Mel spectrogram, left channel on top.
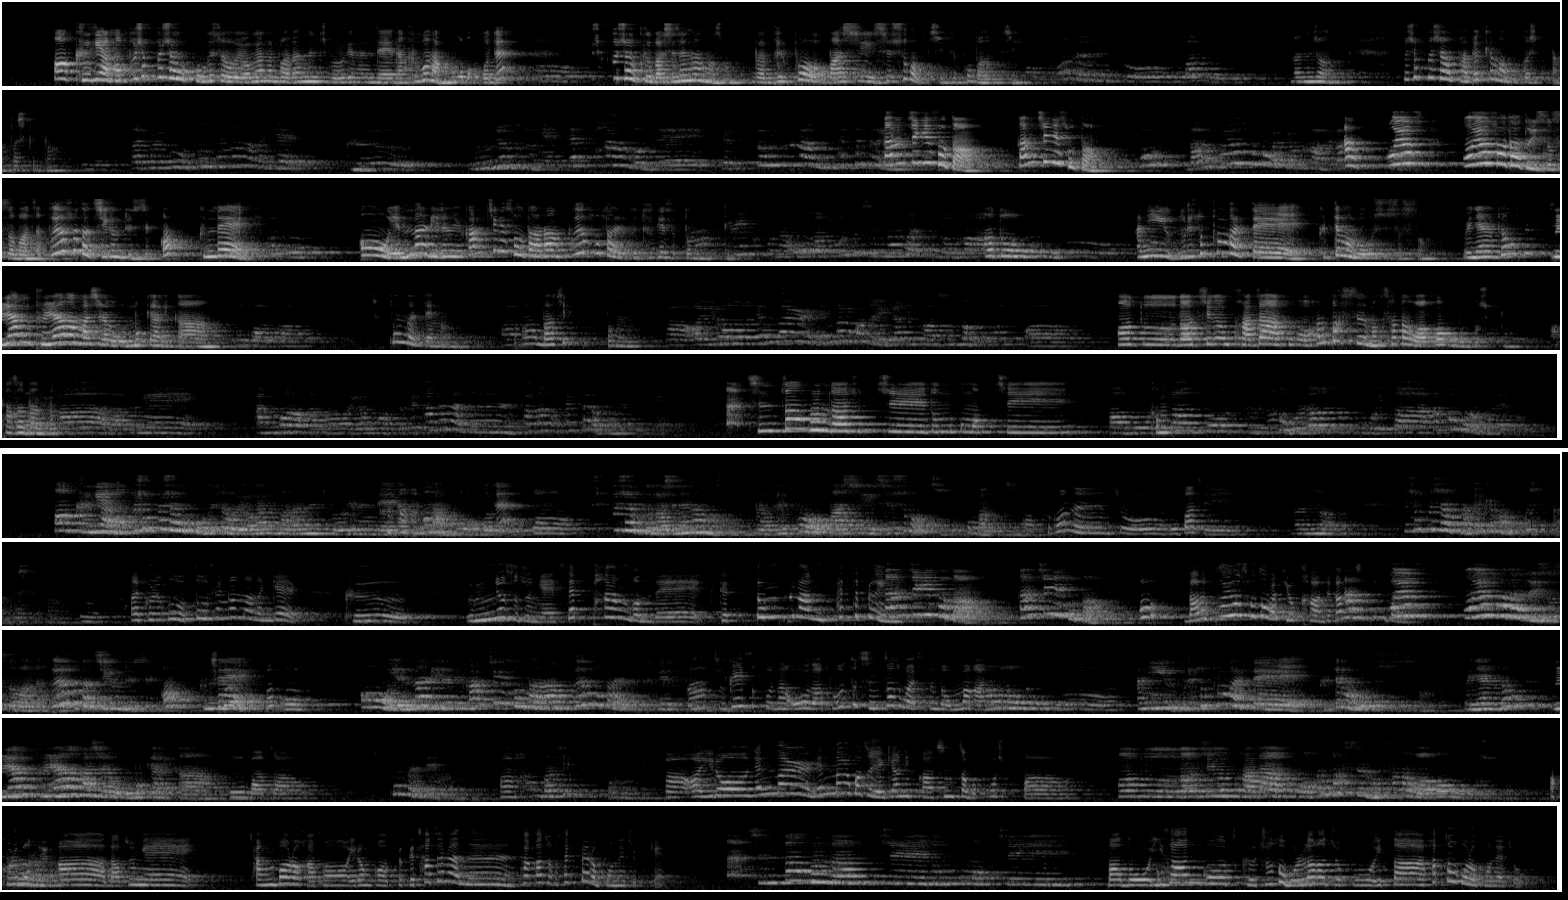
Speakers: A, on the left; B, on the right.
A: 아, 그게 아마 뿌셔뿌셔 거기서 영향을 받았는지 모르겠는데,
B: <laughs>
A: 나 그건 안 먹어봤거든?
B: 어,
A: 샤브샤브 그 맛이 생각나서. 뭐, 100% 맛이 있을 수가 없지. 100%
B: 아,
A: 맛없지.
B: 어, 그거는 좀 오바지.
A: 완전. 푸샤푸샤 바베큐만 먹고 싶다. 맛있겠다.
B: 어. 아니, 그리고 또 생각나는 게, 그,
A: 음.
B: 음료수 중에 새파란 건데, 이렇게 동그란 페트병에
A: 깜찍이
B: 있는
A: 소다. 깜찍이 소다.
B: 어? 나는 뿌요 소다라 기억하는데 깜찍이
A: 아,
B: 소다였나?
A: 뿌여, 뿌여 소다도 있었어. 맞아. 뿌여
B: 어,
A: 소다 지금도 있을걸? 근데,
B: 지금도 있어? 어.
A: 어, 옛날 이름이 깜찍이 소다랑 뿌여 소다 이렇게 두 개 있었던
B: 아,
A: 것 같아.
B: 두 개 있었구나. 어, 나 그것도 진짜 좋아했어. 근데 엄마가 안
A: 나도,
B: 사줬고.
A: 아니, 우리 소풍 갈 때 그때만 먹을 수 있었어. 왜냐면 평소에 불량, 불량한 맛이라고 못 먹게 하니까.
B: 어, 맞아.
A: 소풍 갈 때만.
B: 아,
A: 아, 맛있겠다.
B: 그러니까, 아, 이런 옛날, 옛날 과자 얘기하니까 진짜 먹고 싶다.
A: 나도, 나 지금 과자 그거 한 박스 막 사다가 와구와구 먹고 싶어.
B: 아, 그러면
A: 다 사다가.
B: 내가 나중에 장 보러 가서 이런 거 몇 개 찾으면은 사가지고 택배로 보내줄게.
A: 진짜? 그럼 나 좋지. 너무 고맙지.
B: 음. 나너
A: 감...
B: 이사한 곳 그 주소 몰라가지고 이따 카톡으로 보내줘.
